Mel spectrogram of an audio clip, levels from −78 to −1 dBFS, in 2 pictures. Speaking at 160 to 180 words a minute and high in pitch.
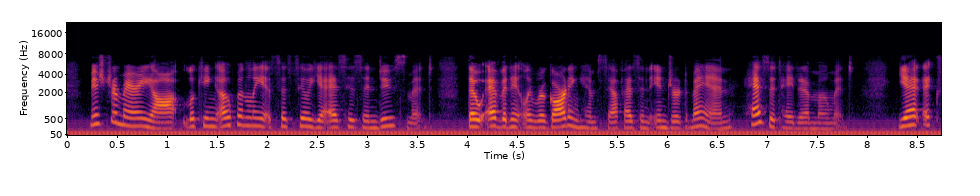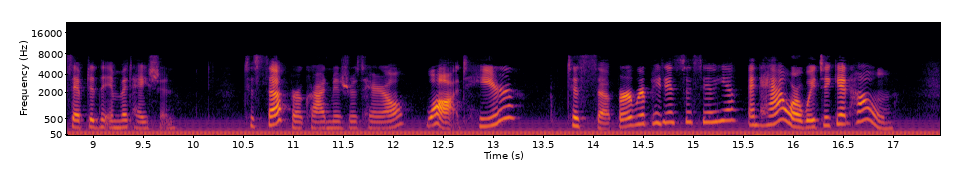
No: average, 145 wpm; high, 215 Hz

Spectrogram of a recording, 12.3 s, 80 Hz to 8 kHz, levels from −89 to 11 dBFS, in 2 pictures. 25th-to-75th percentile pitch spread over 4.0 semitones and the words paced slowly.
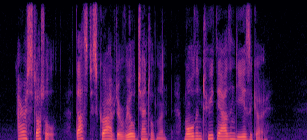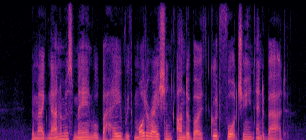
Yes: average, 5.3 semitones; slow, 120 wpm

